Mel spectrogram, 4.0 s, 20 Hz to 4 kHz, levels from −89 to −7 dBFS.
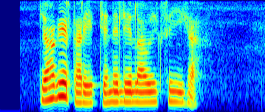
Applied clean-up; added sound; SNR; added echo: none; none; none; none.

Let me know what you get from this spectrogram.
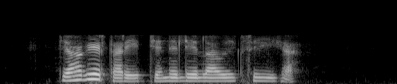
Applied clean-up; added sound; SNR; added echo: neural separator model SepFormer DNS4.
